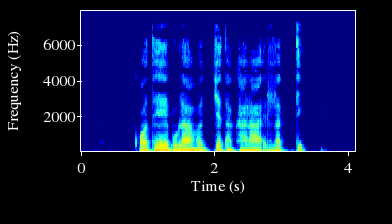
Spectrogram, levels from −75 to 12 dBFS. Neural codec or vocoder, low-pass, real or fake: codec, 16 kHz in and 24 kHz out, 1 kbps, XY-Tokenizer; 7.2 kHz; fake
